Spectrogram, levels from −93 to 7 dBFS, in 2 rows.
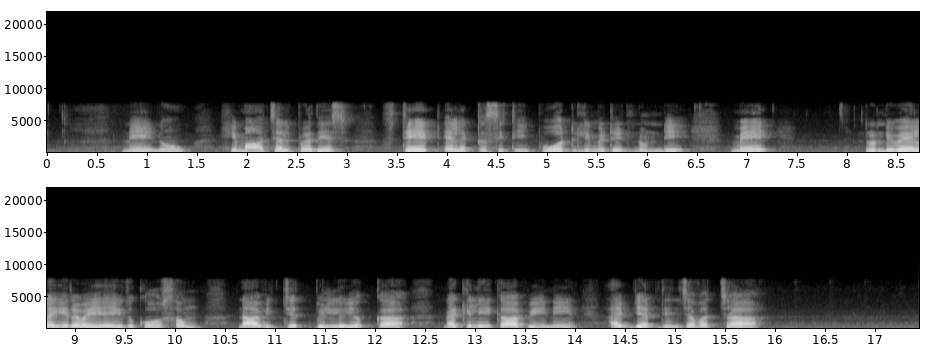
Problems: none marked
